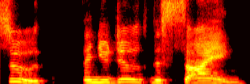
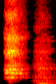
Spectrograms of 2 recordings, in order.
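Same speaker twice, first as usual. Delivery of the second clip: another quick sigh, softer; quick exhale; 4 dB quieter than usual. Shown as a demonstration. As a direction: show the relief sigh once more. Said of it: "Like that".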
